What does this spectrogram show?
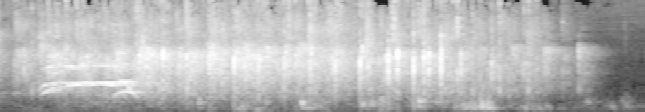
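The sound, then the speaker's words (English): A crowd breaks into sustained applause welcoming a youth mission group called the Youth Project, dense clapping for several seconds, with a few cheers or whoops near the start before the clapping tapers off. “And so could we just give them a round of applause?”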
